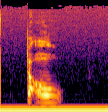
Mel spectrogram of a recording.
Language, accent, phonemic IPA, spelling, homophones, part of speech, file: English, UK, /dəʊ(ʔ)/, d'oh, doe / doh, interjection, En-uk-d'oh.ogg
- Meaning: Expresses frustration or anger, especially at one’s own stupidity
